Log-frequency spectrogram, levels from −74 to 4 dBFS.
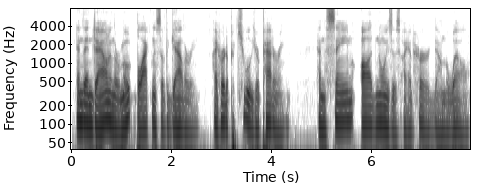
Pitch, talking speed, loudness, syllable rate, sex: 90 Hz, 195 wpm, -20 LUFS, 5.3 syllables/s, male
